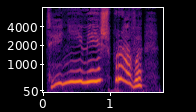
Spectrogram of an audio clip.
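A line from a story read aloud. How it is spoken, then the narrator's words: Near shriek. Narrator (Russian): почти взвизгнул Вилмот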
